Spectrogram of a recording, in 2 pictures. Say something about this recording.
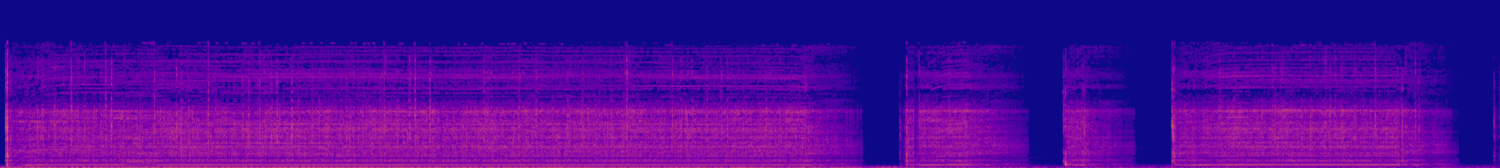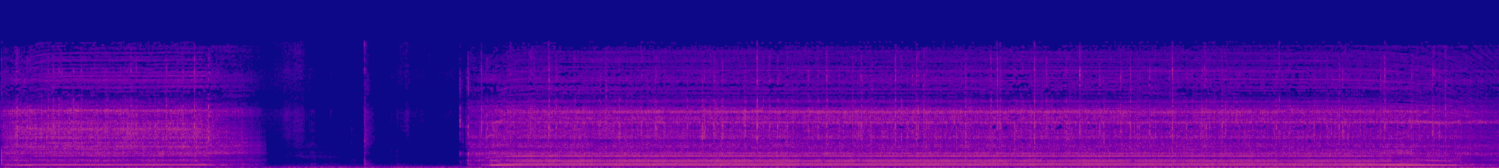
Sound effects > Objects / House appliances
TOYMech-Samsung Galaxy Smartphone, MCU Impact Drill Nicholas Judy TDC
A toy impact drill.
drill, toy, impact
